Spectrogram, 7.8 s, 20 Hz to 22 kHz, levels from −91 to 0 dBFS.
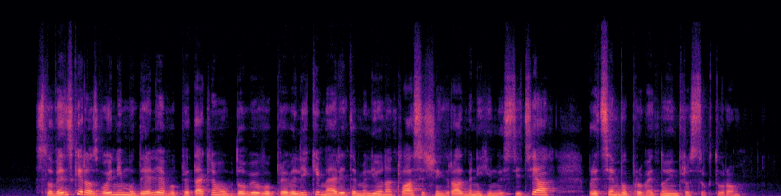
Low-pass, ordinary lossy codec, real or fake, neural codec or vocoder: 19.8 kHz; none; fake; vocoder, 44.1 kHz, 128 mel bands, Pupu-Vocoder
